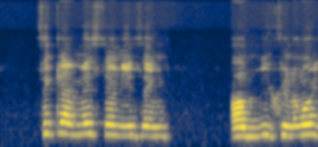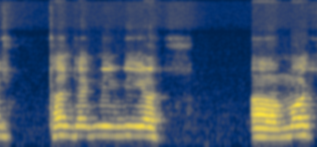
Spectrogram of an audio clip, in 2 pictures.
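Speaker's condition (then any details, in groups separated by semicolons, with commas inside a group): Cerebral palsy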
